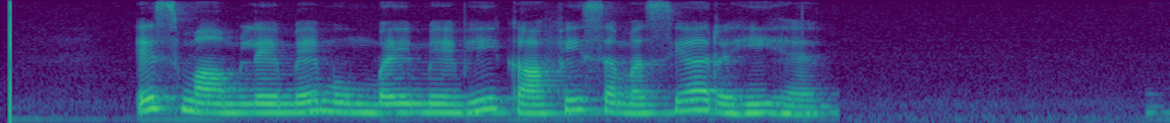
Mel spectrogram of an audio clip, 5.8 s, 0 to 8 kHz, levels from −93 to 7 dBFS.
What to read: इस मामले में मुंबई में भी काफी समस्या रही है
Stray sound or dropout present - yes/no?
no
